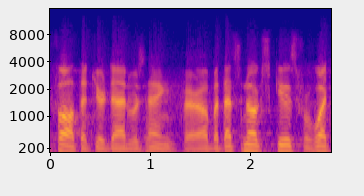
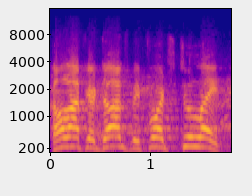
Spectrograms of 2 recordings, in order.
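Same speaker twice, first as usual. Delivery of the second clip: shouted warning; 13 semitones higher than usual. Acted. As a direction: yell a last warning across the street. Marshal warns the lynch mob.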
